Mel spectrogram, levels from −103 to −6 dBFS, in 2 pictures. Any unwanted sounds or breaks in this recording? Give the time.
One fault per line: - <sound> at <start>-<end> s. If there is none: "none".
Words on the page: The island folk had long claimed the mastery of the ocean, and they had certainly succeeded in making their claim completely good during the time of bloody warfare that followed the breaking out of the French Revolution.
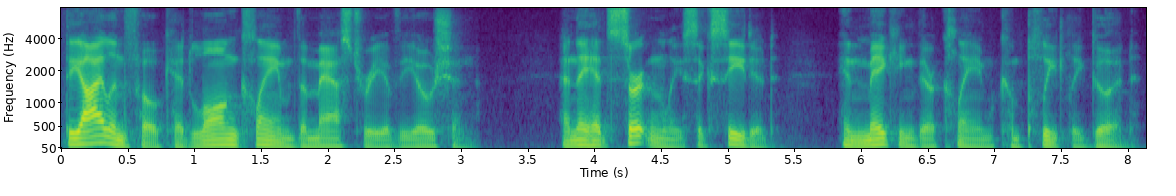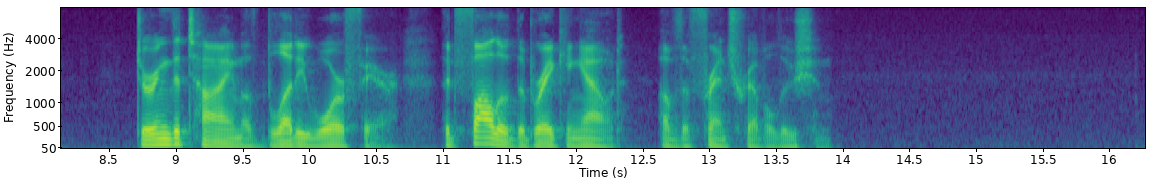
none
